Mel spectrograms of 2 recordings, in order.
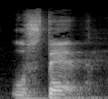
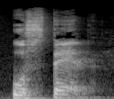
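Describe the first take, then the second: The two takes are said the same way.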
